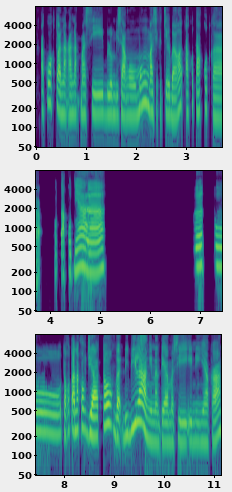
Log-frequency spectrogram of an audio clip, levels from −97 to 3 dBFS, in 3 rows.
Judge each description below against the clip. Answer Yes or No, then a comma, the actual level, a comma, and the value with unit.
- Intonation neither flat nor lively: No, wide, 6.7 semitones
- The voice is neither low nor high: No, high, 195 Hz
